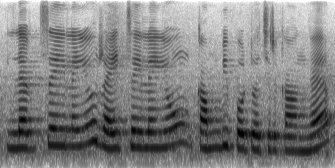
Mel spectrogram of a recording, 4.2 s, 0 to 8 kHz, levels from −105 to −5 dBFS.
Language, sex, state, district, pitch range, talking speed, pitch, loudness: Tamil, female, Tamil Nadu, Kanyakumari, 240-275 Hz, 100 wpm, 250 Hz, -15 LUFS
